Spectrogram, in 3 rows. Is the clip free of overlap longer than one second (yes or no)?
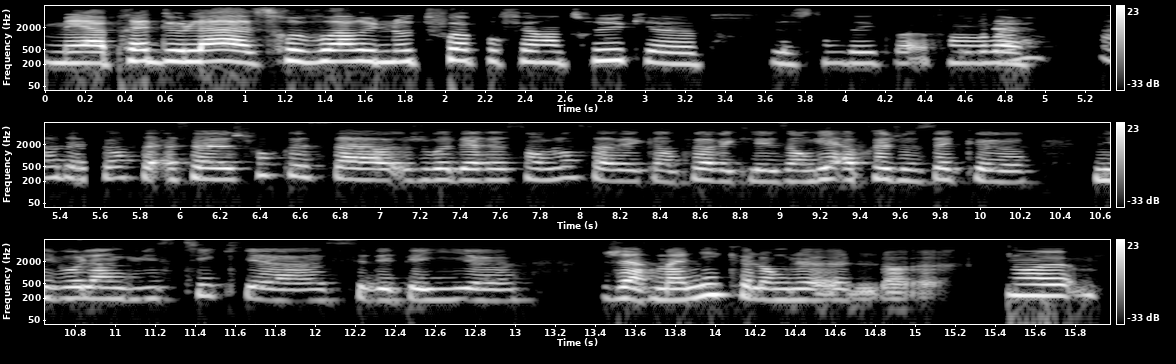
yes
